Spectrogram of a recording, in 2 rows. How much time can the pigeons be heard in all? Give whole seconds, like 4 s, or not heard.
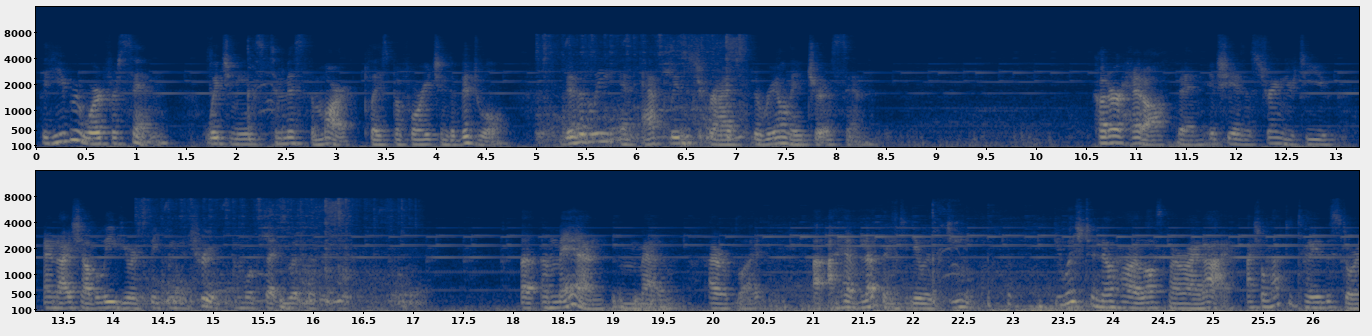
5 s.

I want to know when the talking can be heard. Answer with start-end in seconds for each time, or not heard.
0.1-8.4, 10.6-16.4, 18.1-22.7, 23.4-26.4.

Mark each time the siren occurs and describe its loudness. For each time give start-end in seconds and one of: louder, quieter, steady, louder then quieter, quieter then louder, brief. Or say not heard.
not heard.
